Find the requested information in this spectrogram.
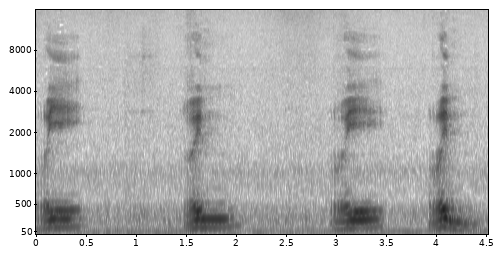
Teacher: Jadi kalau kita nanti menemui ro berharokat kasroh dan ro berharokat kasrotain, maka ro harus dibaca tarqiq, dibaca tipis, yaitu ri, rin, ri, rin. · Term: ro tarqiq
